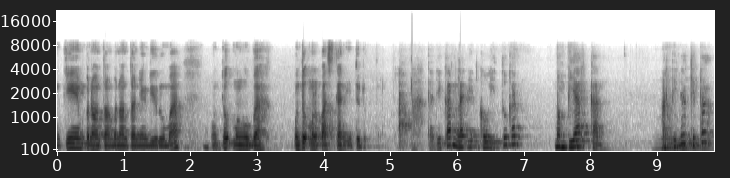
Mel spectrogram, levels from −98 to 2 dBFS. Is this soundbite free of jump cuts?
no; 1 cut; at 5.3 s

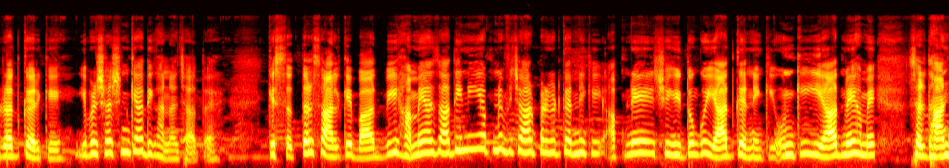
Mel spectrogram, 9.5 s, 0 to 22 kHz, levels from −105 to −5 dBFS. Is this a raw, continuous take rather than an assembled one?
yes; 0 cuts

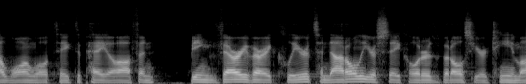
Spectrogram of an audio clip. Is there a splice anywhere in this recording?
no; 0 cuts

